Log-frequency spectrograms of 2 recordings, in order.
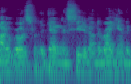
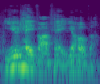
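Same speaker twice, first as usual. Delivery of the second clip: normal talking voice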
